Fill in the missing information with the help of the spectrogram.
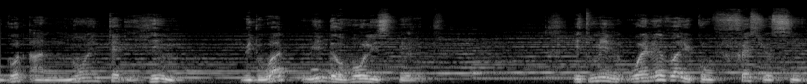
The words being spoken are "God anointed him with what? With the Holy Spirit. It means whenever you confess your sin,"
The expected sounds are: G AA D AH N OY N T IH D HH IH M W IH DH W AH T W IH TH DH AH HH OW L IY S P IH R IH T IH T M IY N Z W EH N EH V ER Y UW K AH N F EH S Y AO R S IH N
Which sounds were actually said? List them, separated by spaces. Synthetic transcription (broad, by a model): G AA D AH N OY N T IH D HH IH M W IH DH W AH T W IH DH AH HH OW L IY S P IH R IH T IH T M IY N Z W EH N EH V ER Y UW K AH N F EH S Y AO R S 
